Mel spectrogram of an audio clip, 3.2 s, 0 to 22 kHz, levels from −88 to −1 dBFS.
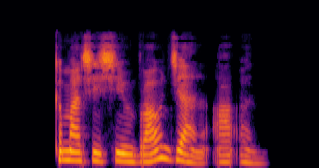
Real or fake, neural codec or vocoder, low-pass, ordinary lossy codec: real; none; 9.9 kHz; AAC, 64 kbps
